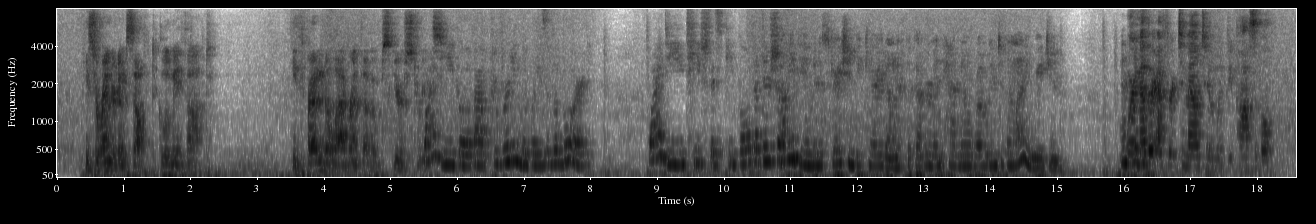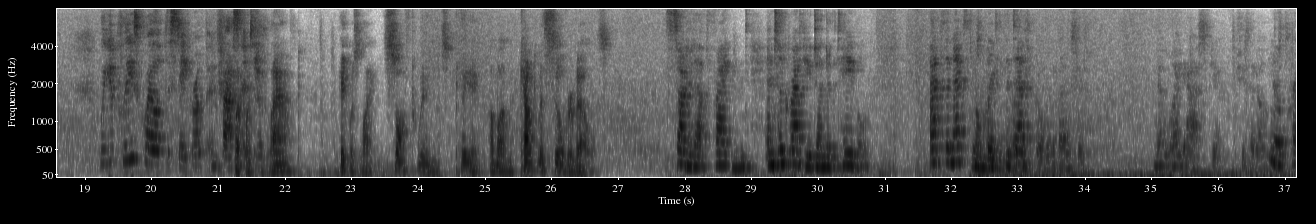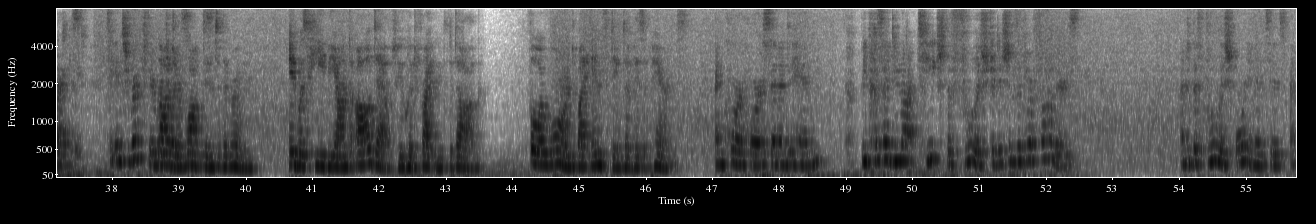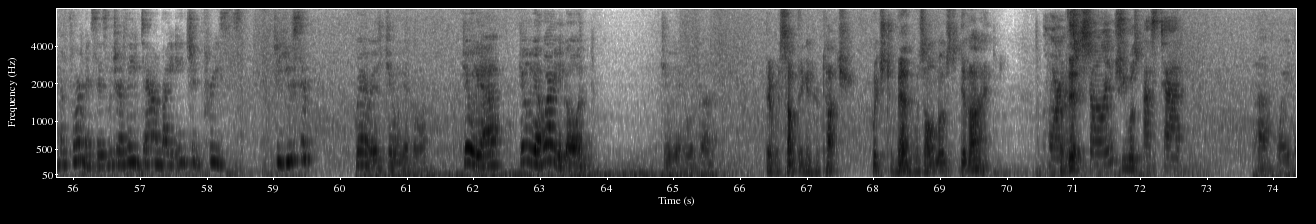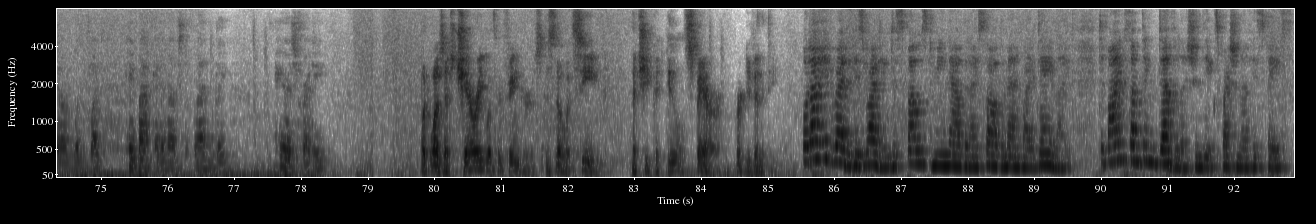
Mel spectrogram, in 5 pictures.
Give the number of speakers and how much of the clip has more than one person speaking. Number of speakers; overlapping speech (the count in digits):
7, about 7%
